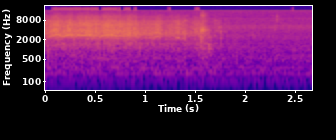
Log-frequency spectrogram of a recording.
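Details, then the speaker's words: Vintage Hankscraft model 202A vaporizer humidifier, probably 1950s, with salt added to the water: steady fizzing hiss of water at the boil stops instantly when unplugged, then a sharp click; normal operation. "so on off you can see it stops instantly and when I plug it back in it starts back up instantly so it does keep that water right right on the edge of boiling or not"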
